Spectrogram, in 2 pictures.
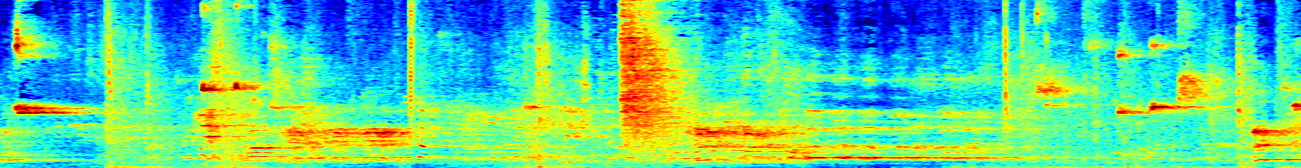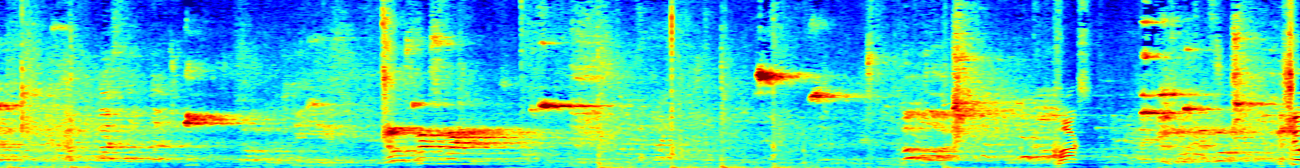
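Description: Young spectators and players chatter and shout nearby.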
